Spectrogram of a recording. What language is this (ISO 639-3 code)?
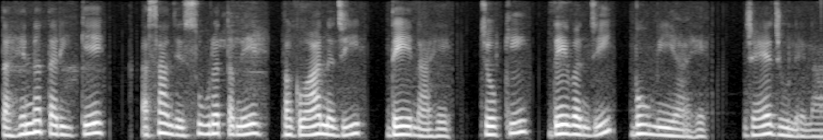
snd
